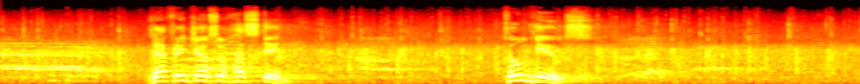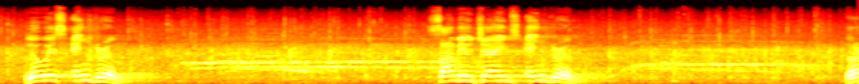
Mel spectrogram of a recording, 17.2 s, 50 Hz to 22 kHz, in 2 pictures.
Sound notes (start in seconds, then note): 0.0 cheering; 4.1 applause; 11.1 applause; 15.8 applause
